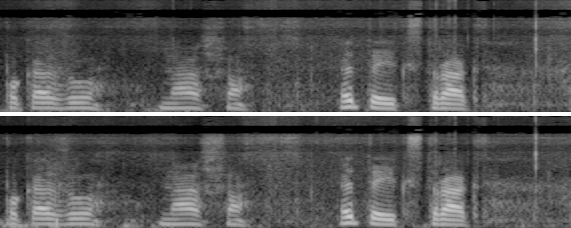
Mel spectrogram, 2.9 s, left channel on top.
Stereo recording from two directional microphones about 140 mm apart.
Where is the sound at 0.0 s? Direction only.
20° right (ahead or behind).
